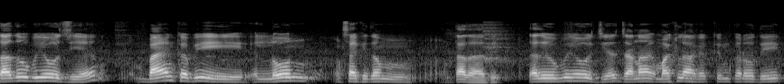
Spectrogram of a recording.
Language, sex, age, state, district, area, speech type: Sanskrit, male, 60+, Tamil Nadu, Coimbatore, urban, spontaneous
